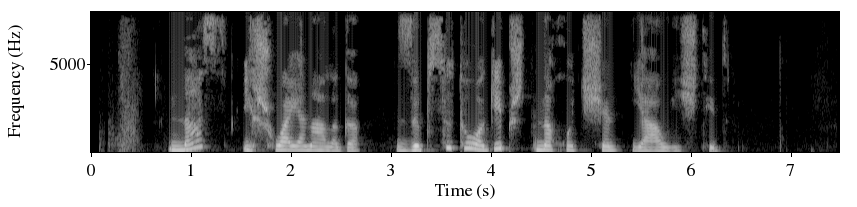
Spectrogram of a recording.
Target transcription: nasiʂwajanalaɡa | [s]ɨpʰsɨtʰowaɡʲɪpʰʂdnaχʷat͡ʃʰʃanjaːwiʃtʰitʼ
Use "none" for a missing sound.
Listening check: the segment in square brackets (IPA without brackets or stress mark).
z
